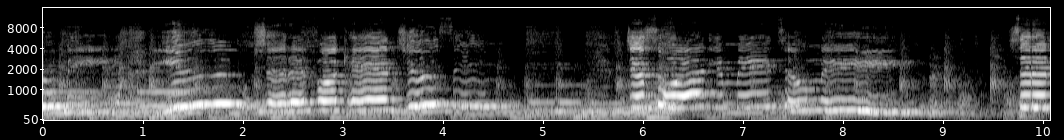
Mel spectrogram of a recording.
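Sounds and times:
woman singing jazz ballad: 0.0 - 5.0, 5.7 - 10.0
bass: 0.0 - 10.0
jazz guitar: 0.0 - 10.0.

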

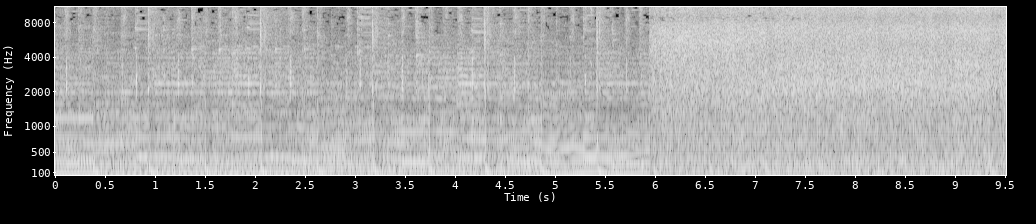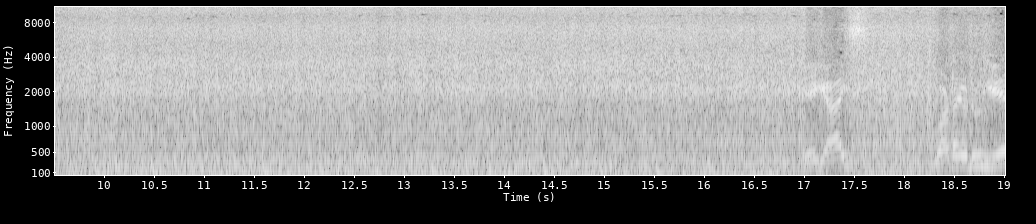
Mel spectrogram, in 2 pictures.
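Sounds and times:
stream rushing over rocks: 5.9 - 19.0.

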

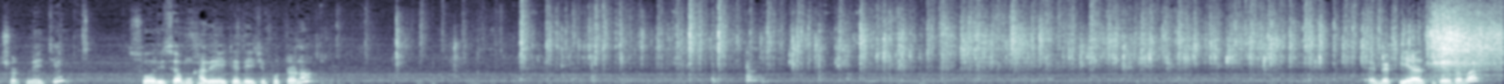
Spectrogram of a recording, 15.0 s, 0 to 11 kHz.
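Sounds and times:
oil sizzling: 1.3 - 15.0
seeds popping in hot oil: 3.4 - 15.0.

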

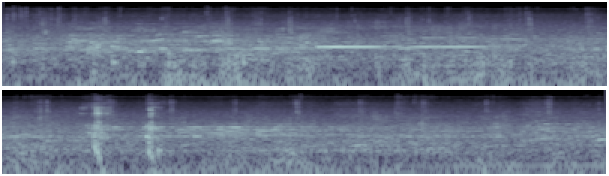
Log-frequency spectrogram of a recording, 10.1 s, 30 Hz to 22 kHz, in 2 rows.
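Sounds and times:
indistinct voices of passersby: 0.0 - 10.0
low traffic rumble: 0.0 - 10.0.

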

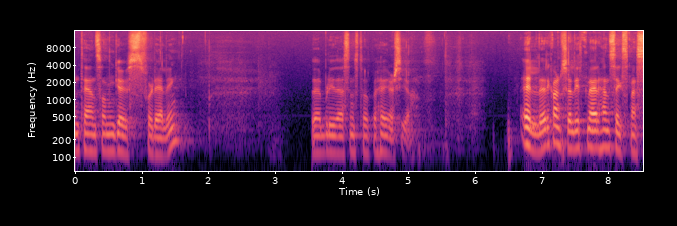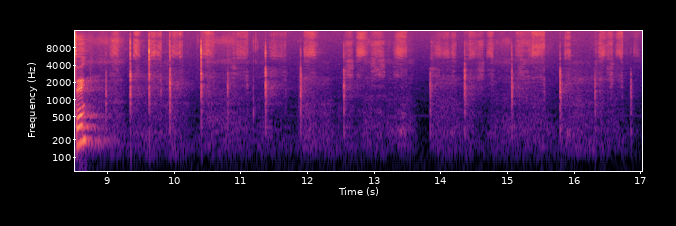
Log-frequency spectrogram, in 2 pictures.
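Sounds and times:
chalk tapping and scratching: 8.9 - 17.0.

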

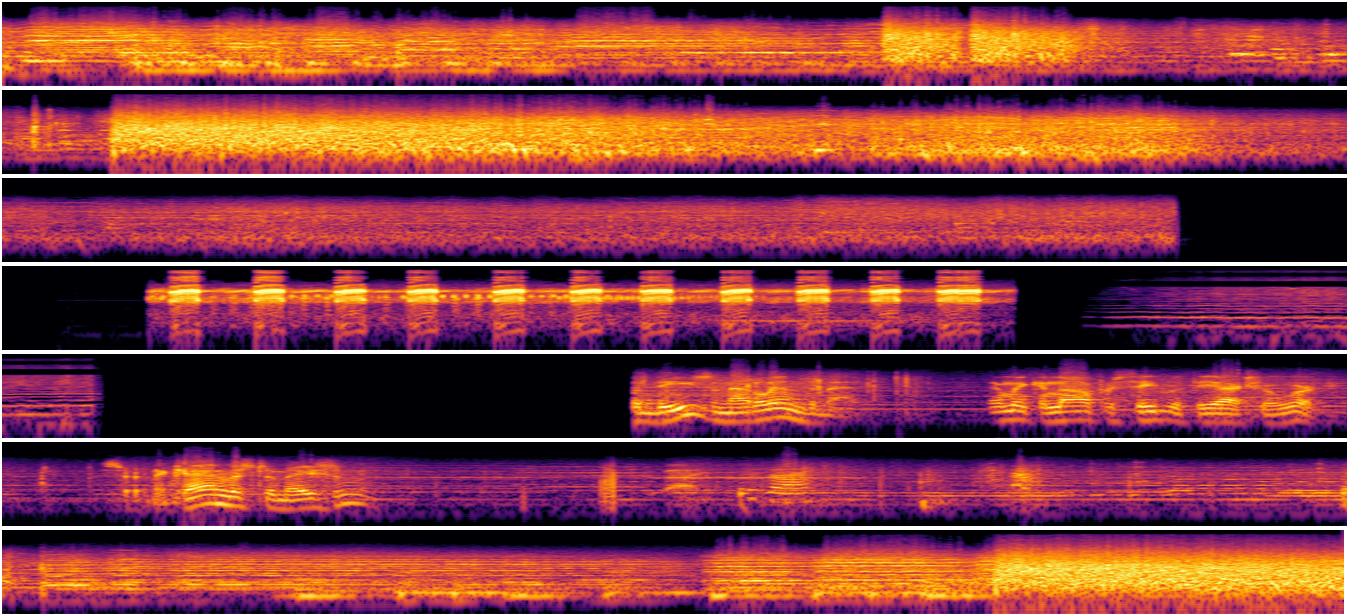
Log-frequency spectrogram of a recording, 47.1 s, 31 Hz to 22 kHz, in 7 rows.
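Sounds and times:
explosion: 4.4 - 5.6, 7.3 - 13.0, 45.2 - 47.0
dramatic orchestral music: 39.1 - 45.4.

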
